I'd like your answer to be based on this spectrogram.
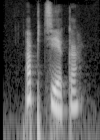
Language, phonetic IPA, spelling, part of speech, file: Russian, [ɐpˈtʲekə], аптека, noun, Ru-аптека.ogg
- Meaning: chemist (store); drugstore; pharmacy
